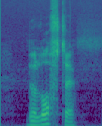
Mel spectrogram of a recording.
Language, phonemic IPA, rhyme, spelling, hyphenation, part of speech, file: Dutch, /bəˈlɔf.tə/, -ɔftə, belofte, be‧lof‧te, noun, Nl-belofte.ogg
- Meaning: promise, vow, pledge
